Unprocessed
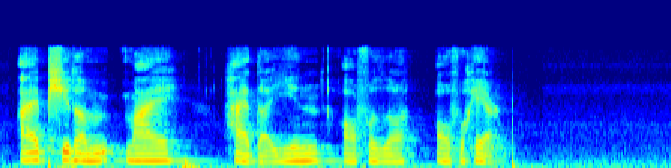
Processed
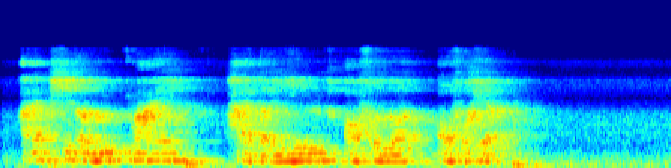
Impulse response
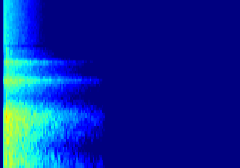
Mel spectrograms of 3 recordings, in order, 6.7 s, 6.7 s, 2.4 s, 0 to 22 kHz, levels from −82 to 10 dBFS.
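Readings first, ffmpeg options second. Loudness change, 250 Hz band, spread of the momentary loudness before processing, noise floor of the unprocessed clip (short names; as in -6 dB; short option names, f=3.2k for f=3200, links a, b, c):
+7.5 dB, +8.5 dB, 18 LU, -52 dBFS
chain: -filter_complex "[0:a]equalizer=f=3.2k:t=o:w=0.65:g=4,alimiter=limit=-18.5dB:level=0:latency=1:release=104[a];[1:a]atrim=start_sample=2205[b];[a][b]afir=irnorm=-1:irlink=0,volume=-11dB"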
